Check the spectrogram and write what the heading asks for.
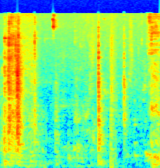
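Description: A few sharp clicks and knocks from a stainless steel outrigger base as it is unlocked and the carbon outrigger pole is swung out.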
